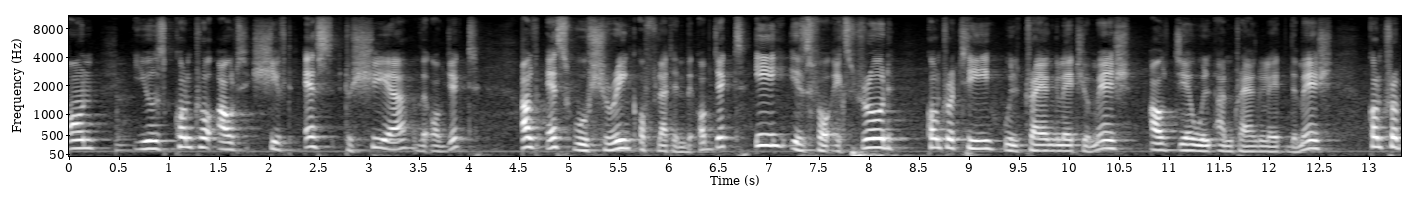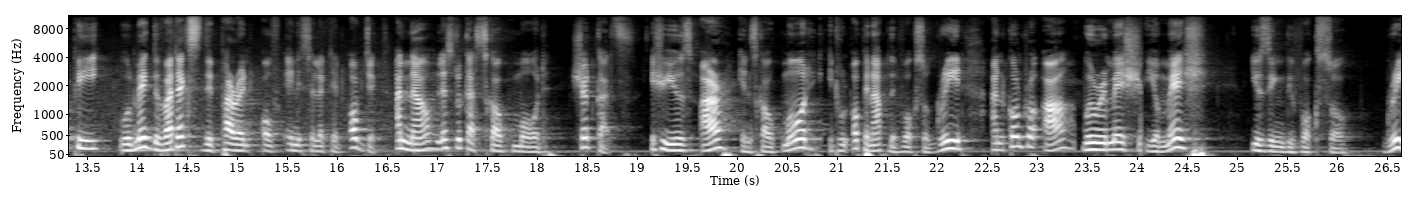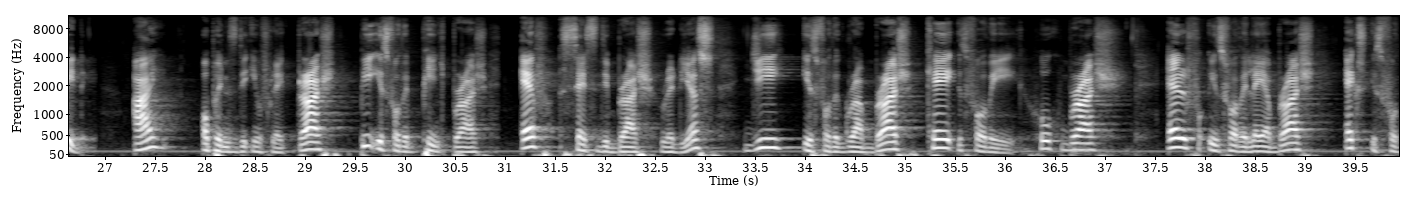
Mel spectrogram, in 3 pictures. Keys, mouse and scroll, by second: 0.4 ctrl+alt+shift+s, 5.1 alt+s, 7.0 e, 8.5 ctrl+t, 11.1 alt+j, 12.7 ctrl+p, 18.8 r, 22.4 ctrl+r, 26.7 i, 29.4 p, 31.3 f, 33.4 g, 35.2 k, 37.9 l, 39.5 x.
